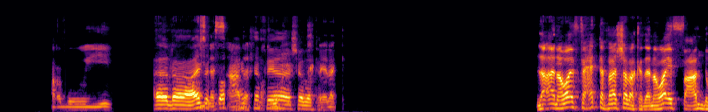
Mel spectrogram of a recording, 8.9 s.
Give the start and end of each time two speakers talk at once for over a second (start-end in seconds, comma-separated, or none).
2.6-4.1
